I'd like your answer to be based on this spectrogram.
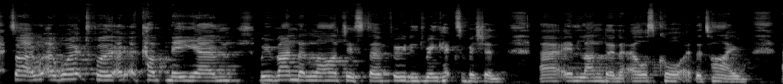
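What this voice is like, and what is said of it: British English accent. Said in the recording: “I'm from the UK, by the way, in case you haven't noticed from the accent.”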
